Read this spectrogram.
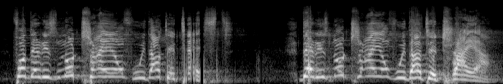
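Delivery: ordinary delivery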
